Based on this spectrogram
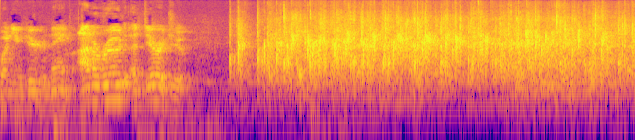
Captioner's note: audience applauding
